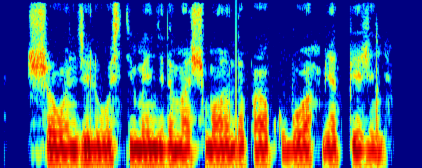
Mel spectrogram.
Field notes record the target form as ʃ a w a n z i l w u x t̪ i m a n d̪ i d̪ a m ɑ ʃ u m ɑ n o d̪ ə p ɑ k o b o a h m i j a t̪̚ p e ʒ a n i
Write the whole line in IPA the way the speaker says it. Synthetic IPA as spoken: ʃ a w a n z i l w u s t̪ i m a n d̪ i d̪ ə m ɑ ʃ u m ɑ n o d̪ ə p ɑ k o b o a h m i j a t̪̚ p e ʒ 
